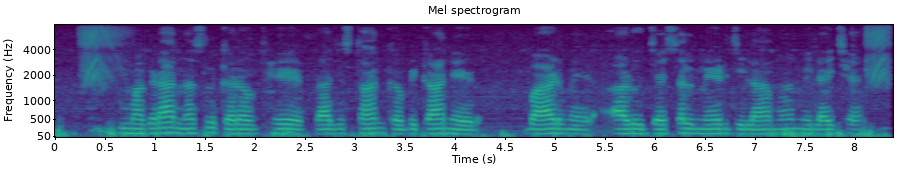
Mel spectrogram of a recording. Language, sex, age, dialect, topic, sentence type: Maithili, male, 18-24, Angika, agriculture, statement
